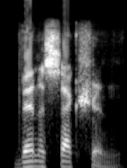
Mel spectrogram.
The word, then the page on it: venesection: American English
